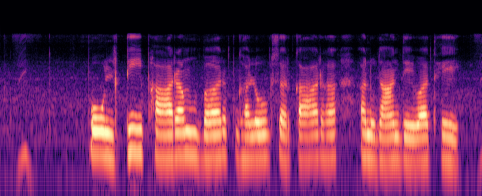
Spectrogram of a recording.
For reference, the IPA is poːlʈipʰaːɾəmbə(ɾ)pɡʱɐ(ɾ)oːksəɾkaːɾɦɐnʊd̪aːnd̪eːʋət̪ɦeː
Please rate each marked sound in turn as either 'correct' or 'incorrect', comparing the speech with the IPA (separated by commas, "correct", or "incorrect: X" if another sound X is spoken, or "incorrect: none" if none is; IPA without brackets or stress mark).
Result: correct, incorrect: l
